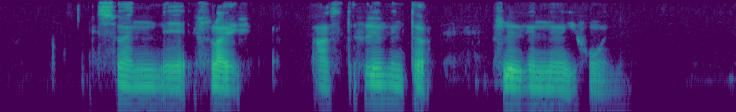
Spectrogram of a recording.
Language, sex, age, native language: Icelandic, male, 18-19, Chinese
